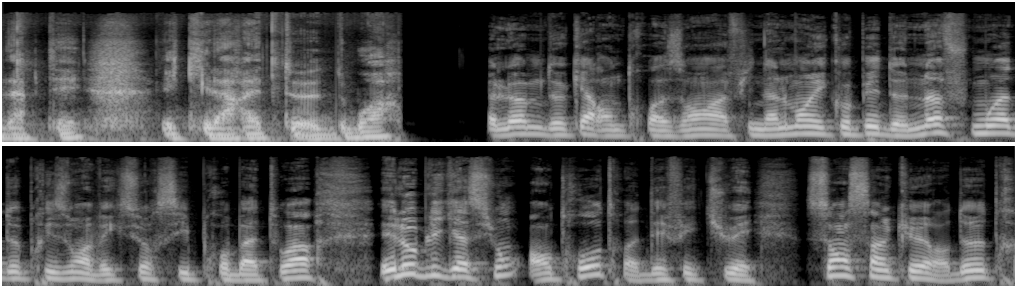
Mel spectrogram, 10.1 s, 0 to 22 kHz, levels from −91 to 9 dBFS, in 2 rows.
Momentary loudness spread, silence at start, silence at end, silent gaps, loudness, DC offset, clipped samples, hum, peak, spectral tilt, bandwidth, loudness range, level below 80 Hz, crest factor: 7 LU; 0 s; 0 s; none; -18 LUFS; under 0.1%; under 0.1%; none; -4 dBFS; -5.5 dB/octave; 17 kHz; 1 LU; -34 dBFS; 12 dB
